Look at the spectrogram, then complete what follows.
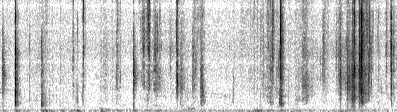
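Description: Faint rustling and scattered light clicks of paper pages being leafed through to find a passage.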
